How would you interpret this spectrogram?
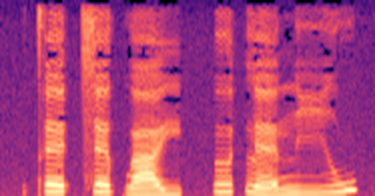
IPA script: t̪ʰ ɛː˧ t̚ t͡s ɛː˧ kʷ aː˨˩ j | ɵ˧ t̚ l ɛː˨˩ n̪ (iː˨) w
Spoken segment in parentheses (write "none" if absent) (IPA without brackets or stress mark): iː˨˥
